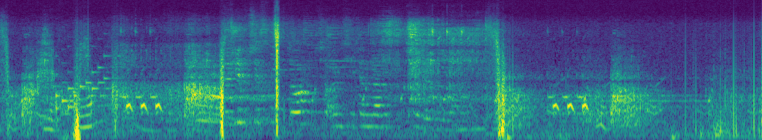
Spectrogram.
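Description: Video game attack sounds burst and whoosh in quick succession.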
